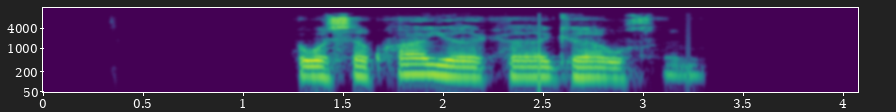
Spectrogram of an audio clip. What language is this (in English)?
Abaza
